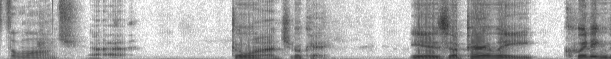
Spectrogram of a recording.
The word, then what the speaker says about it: DeLonge: pronounce this last name Tom Delong or delange of blink we're gonna get a lot of hate on this if I pronounce this wrong sure a lot of Blink 182 fans out there it's Delong thean okay is apparently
